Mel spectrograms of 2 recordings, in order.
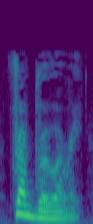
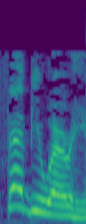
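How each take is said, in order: First: The first R is clearly pronounced. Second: The first R is dropped from the word. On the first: The speaker calls it right. "There's an R" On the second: The speaker calls it wrong. "The R is silent"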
